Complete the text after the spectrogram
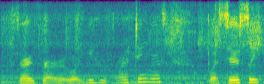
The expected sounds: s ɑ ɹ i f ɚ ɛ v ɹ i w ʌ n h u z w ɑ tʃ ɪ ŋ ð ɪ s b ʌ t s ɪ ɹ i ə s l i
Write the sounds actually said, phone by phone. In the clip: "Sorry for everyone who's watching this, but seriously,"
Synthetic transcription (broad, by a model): s ɑ ɹ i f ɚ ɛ ɹ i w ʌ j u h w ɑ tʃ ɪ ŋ ð ɪ s b ʌ t s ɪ ɹ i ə s l i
